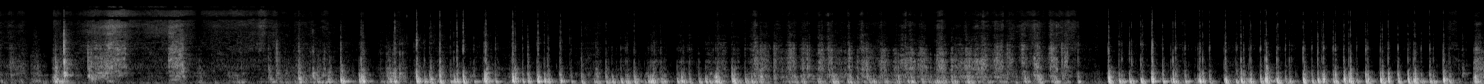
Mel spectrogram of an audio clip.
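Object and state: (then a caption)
Cardboard shoebox. The side and bottom of a hollow black cardboard shoebox, held upright, are rubbed and scratched with fingertips and long nails. The sound is a dense, low, hollow rustling and scraping with quick overlapping strokes, broken by a brief pause near eleven seconds before it resumes slightly louder.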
